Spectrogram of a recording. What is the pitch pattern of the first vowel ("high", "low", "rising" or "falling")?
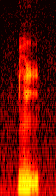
falling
